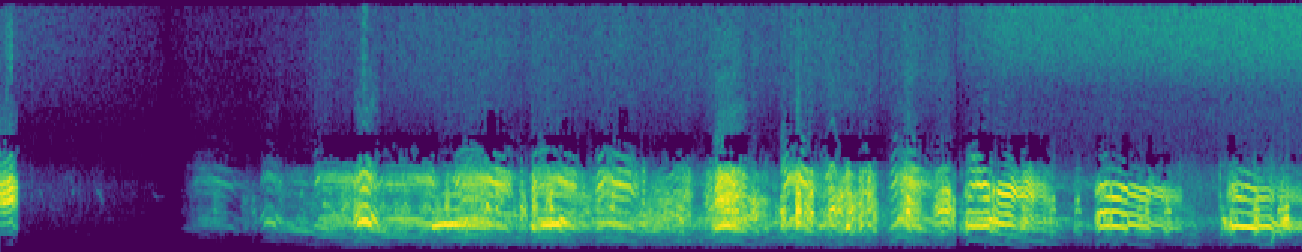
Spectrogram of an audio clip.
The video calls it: GULL SOUNDS - Learn gull | Sound Effects of Gull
